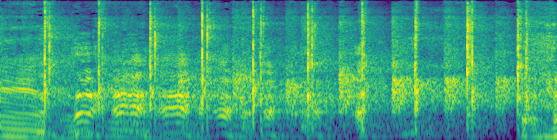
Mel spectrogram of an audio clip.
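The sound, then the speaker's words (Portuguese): Sharp hand claps land in a steady, even rhythm, roughly three or four per second, loud and crisp over a continuous murmur of voices underneath; applause on a Brazilian radio show for the greatest narrator in Brazilian radio history. “Os aplausos.”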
